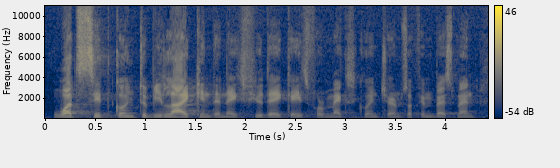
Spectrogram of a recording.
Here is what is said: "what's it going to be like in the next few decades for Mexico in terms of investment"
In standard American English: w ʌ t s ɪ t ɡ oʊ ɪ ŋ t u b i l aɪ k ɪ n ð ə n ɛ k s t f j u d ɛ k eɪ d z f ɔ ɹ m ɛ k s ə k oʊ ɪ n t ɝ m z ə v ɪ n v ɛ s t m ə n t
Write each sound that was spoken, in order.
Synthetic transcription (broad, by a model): w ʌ t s ɪ t ɡ oʊ ɪ ŋ t u b i l aɪ k ɪ n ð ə n ɛ k s t f j u d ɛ k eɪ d s f ɔ ɹ m ɛ k s ə k oʊ ɪ n t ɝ m s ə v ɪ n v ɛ s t m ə n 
